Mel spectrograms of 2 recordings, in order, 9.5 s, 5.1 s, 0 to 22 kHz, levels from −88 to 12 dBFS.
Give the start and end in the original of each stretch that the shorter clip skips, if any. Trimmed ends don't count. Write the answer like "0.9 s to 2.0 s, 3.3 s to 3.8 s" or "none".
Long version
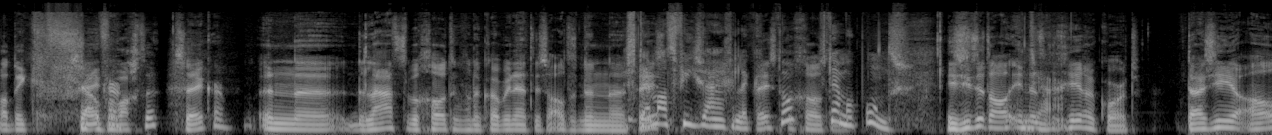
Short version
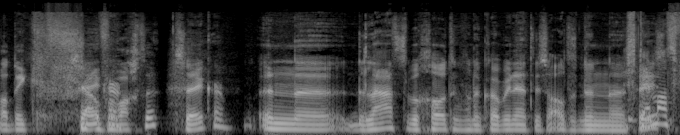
none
